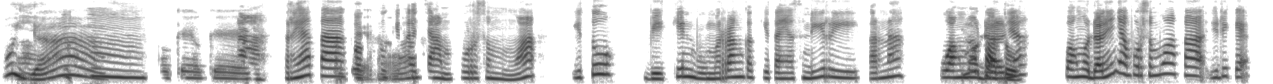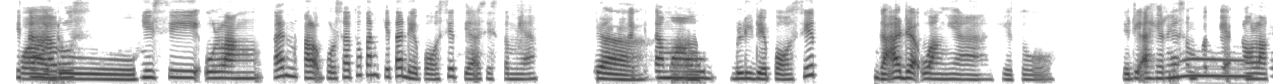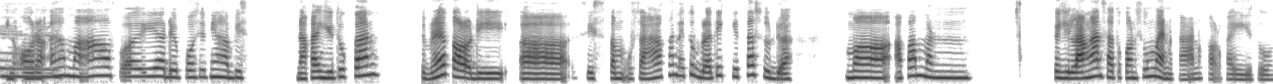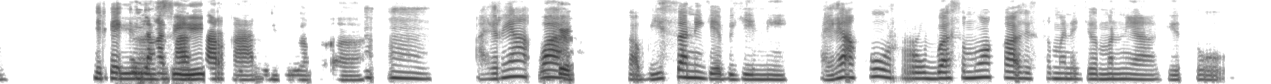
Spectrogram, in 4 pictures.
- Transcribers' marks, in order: drawn out: "Waduh"; other background noise; drawn out: "Oke"; tsk; unintelligible speech
- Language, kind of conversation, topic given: Indonesian, podcast, Pernahkah kamu gagal dalam belajar lalu bangkit lagi? Ceritakan pengalamannya.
